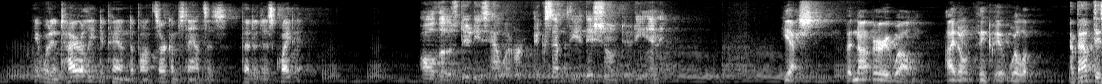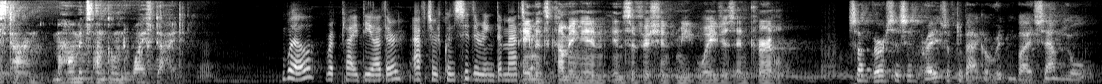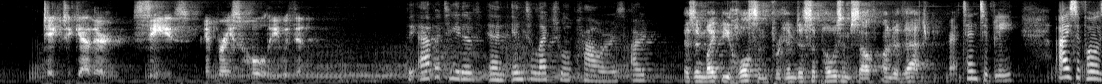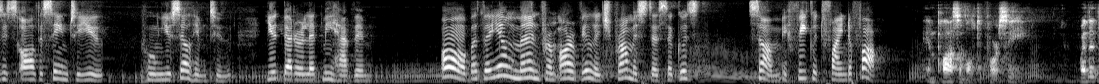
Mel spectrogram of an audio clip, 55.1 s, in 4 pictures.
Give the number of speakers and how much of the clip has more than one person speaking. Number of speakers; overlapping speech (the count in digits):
10, about 1%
